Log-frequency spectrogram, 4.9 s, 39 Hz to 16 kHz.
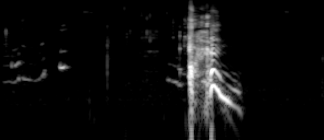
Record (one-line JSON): {"cough_length": "4.9 s", "cough_amplitude": 32768, "cough_signal_mean_std_ratio": 0.26, "survey_phase": "beta (2021-08-13 to 2022-03-07)", "age": "65+", "gender": "Female", "wearing_mask": "No", "symptom_cough_any": true, "smoker_status": "Ex-smoker", "respiratory_condition_asthma": false, "respiratory_condition_other": true, "recruitment_source": "REACT", "submission_delay": "2 days", "covid_test_result": "Negative", "covid_test_method": "RT-qPCR", "influenza_a_test_result": "Negative", "influenza_b_test_result": "Negative"}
